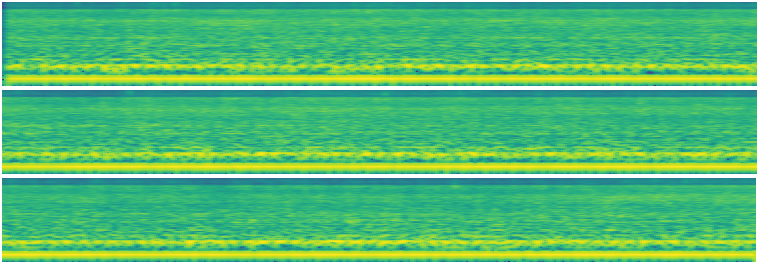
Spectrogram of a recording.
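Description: Chicken karahi masala with onions sizzling and frying in a pan, an even steady sizzle over a low constant hum.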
